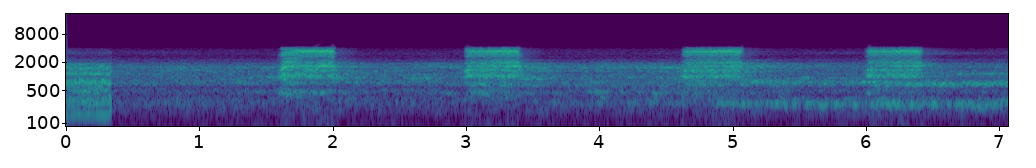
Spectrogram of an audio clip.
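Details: Owls at the nest as a gopher is brought for the owlets one March 2017 evening. Four loud, breathy screeches arrive at fairly even intervals of about one and a half seconds over a soft continuous hiss.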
